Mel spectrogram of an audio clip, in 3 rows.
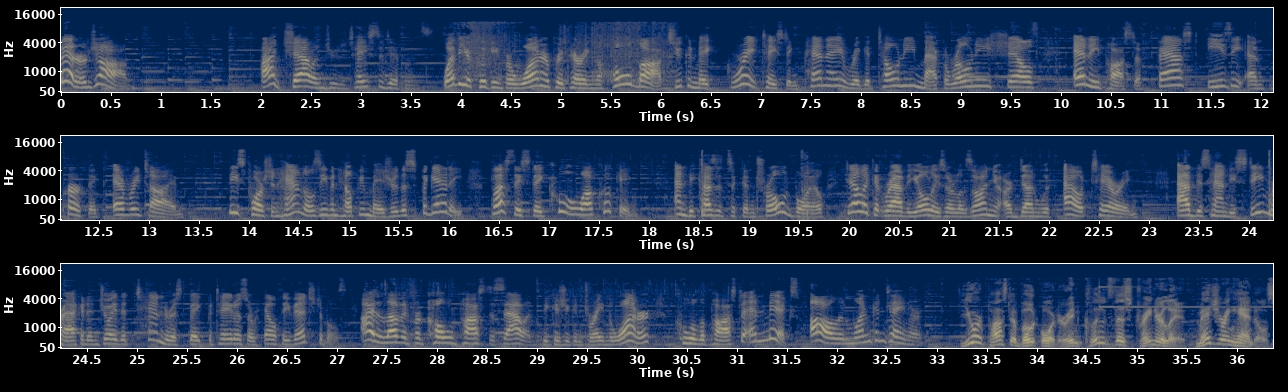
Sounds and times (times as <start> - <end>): Music: 0.0 - 36.3
Speech: 13.8 - 36.3.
